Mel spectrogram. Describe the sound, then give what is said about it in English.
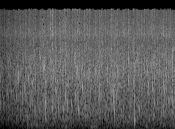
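A dense, steady crackle of tiny bubbles popping from melting glacier ice, a constant fizzing hiss dotted with sharper clicks and little pops, no voices present. “You're actually listening to tiny air bubbles burst out of glacier ice as it melts.”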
